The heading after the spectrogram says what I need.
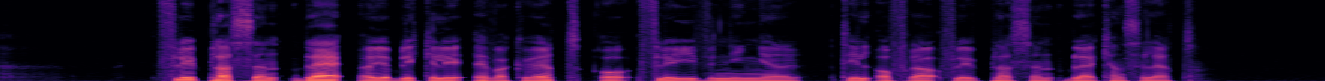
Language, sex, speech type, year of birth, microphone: Norwegian, male, read, 1981, Sennheiser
